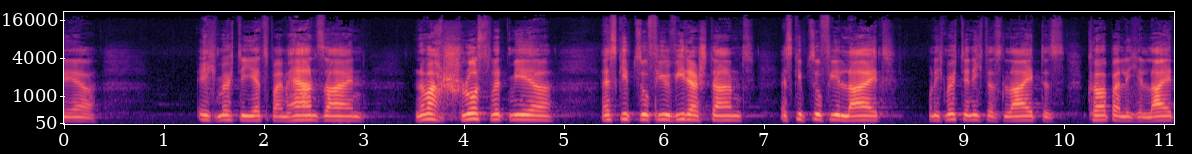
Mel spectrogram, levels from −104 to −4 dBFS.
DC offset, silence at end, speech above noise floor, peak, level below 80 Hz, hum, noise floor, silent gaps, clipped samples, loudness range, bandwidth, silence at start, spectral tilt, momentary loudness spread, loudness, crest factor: under 0.1%; 0 s; 43 dB; -8 dBFS; -84 dBFS; none; -72 dBFS; none; under 0.1%; 3 LU; 19.5 kHz; 0 s; -3.5 dB/octave; 16 LU; -28 LUFS; 22 dB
